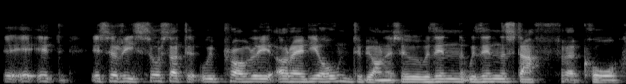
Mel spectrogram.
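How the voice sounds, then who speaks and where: A man, a councillor questioning at a formal meeting, halting and repeating his words. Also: medium pitch, fairly even intonation, highs cut off. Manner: halting, repeats words, switches Welsh and English.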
